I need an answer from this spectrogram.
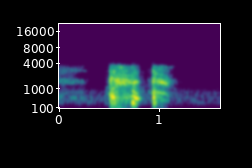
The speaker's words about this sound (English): Sorry, I just had a cough at that.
